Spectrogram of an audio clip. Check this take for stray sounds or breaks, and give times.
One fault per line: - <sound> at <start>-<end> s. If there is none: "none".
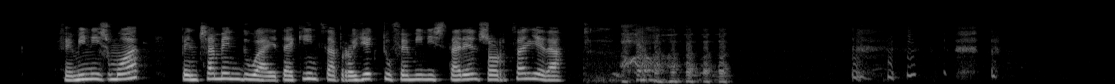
- laugh at 5.8-7.4 s
- laugh at 8.5-10.1 s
